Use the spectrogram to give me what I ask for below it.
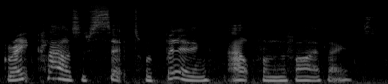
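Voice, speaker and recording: Slow, expressive woman reading a storybook. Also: medium pitch, low-quality recording. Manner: dramatic pauses, addresses young listeners. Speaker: teacher reading a picture book. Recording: clear background noise.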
